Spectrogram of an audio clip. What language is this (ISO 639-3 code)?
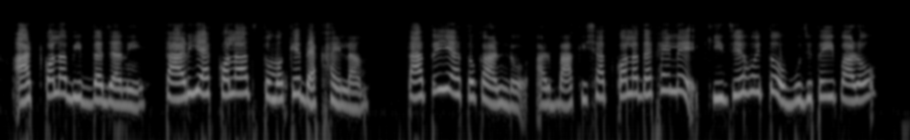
ben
